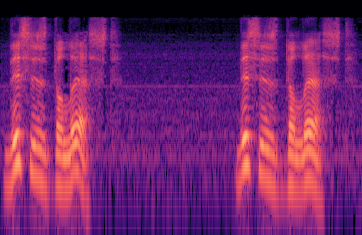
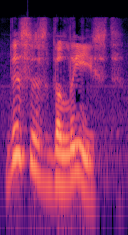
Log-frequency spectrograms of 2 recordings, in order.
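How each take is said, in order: First: "list" with a short i vowel; "This is the list", lax short i; short I sound. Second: "least" with a long ee vowel; "This is the least", ee as in "see"; long E sound. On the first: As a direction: keep the i in "list" short, as in "sit". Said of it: "If I had said the other one". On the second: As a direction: stretch "least" on ee, not short i. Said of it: "is what I said". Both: Shown as a demonstration.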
